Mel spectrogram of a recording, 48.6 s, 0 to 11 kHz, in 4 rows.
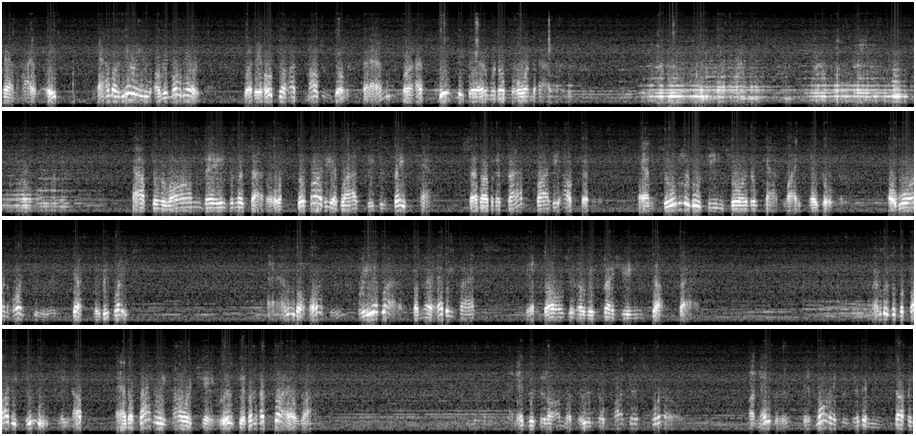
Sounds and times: Speech: 0.0 - 7.4, 13.9 - 20.0, 20.6 - 23.4, 24.0 - 26.0, 27.8 - 30.7, 31.3 - 33.6, 35.9 - 40.7, 43.2 - 45.6, 46.4 - 48.6
Music: 0.0 - 48.6.

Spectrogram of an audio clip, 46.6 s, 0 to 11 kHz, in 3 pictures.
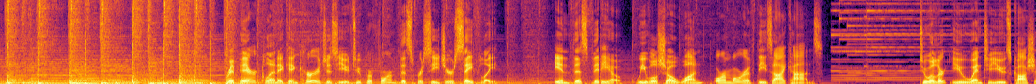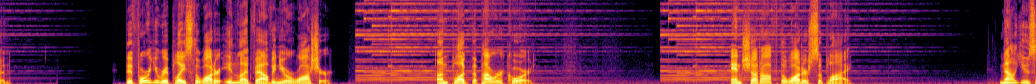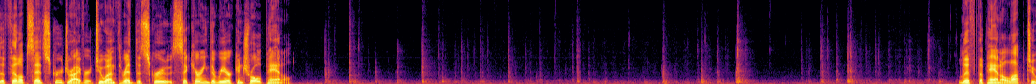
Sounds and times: Speech: 3.4 - 7.5, 8.4 - 12.4, 13.8 - 15.7, 17.4 - 20.5, 22.1 - 23.6, 26.5 - 28.3, 30.6 - 35.5, 45.5 - 46.6.

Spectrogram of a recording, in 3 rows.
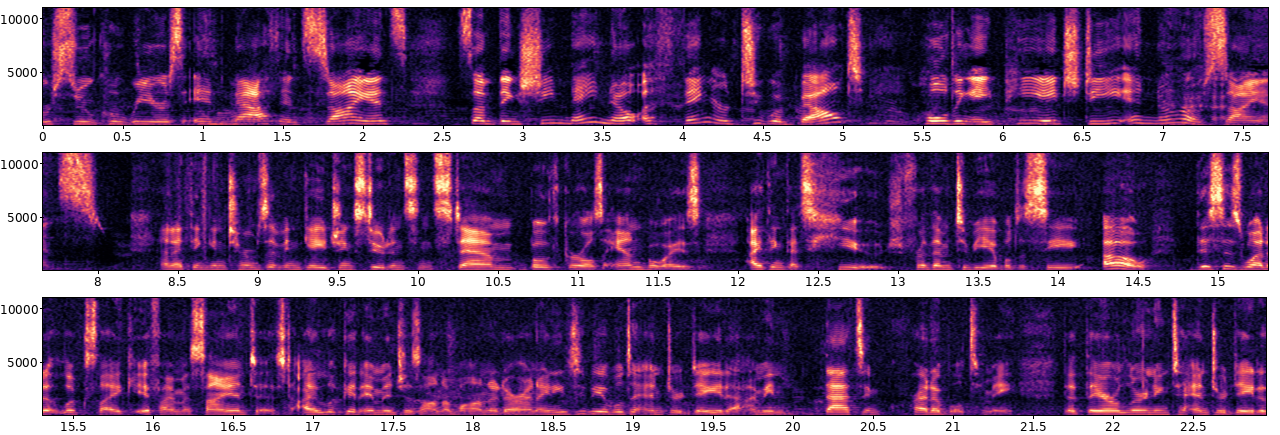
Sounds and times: Speech: 0.0 - 22.9.

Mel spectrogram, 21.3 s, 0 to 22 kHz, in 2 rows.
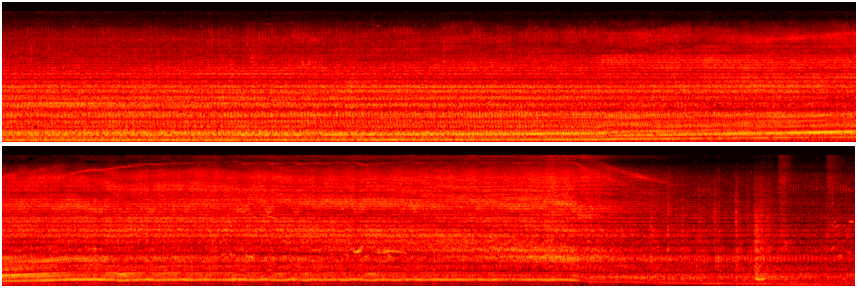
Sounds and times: Car: 0.0 - 21.3
Speech: 13.3 - 15.9.

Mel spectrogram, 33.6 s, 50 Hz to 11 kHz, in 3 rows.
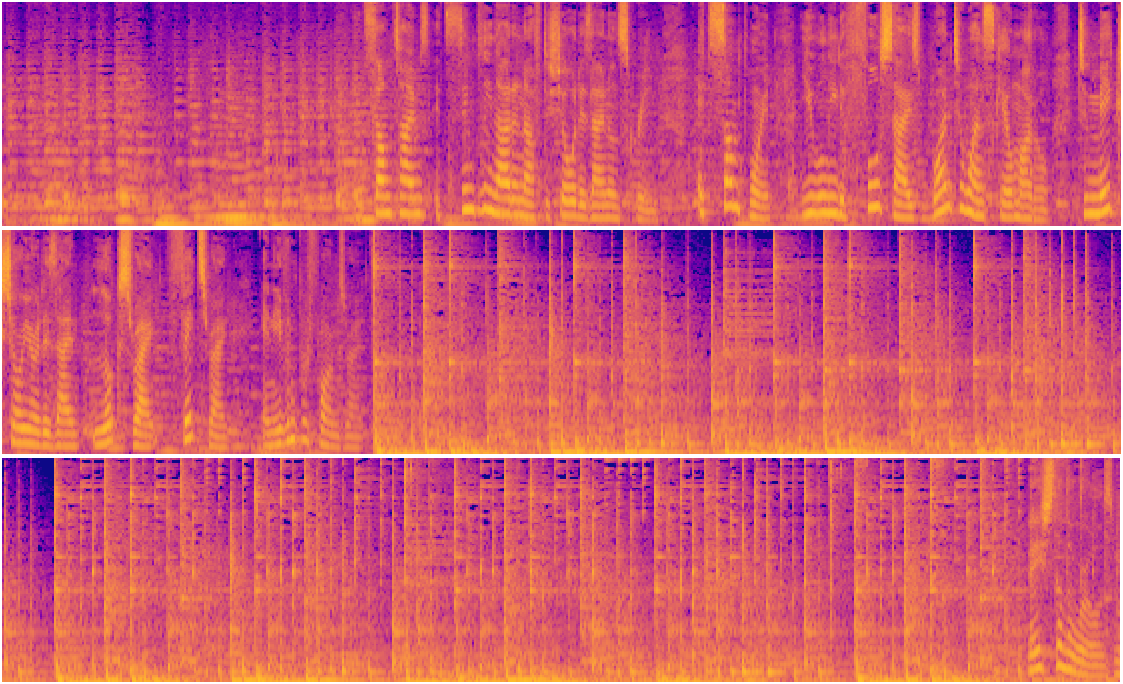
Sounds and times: Music: 0.0 - 33.5
Speech: 3.7 - 14.9, 32.6 - 33.5.

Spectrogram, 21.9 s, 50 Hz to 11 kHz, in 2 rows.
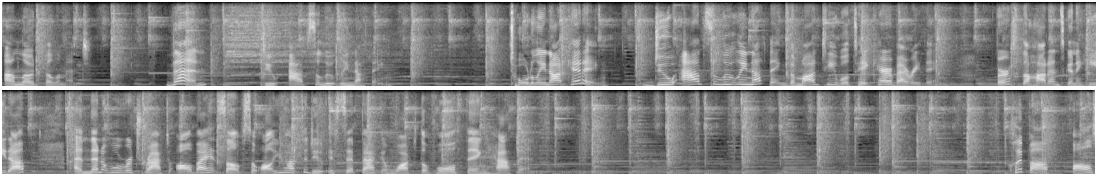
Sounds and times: Speech: 0.0 - 0.9, 1.7 - 3.9, 5.1 - 16.3, 21.0 - 21.8
Music: 0.0 - 21.8.

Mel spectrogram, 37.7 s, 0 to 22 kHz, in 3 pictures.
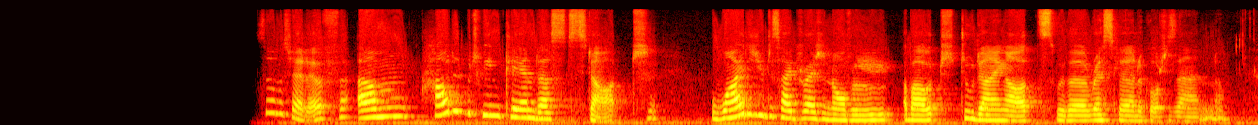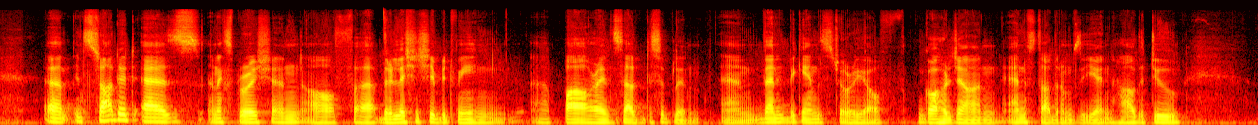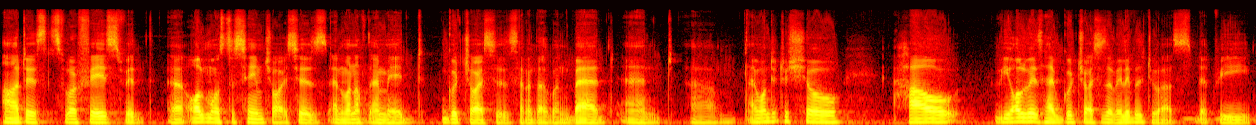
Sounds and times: Speech: 2.6 - 12.3, 13.0 - 24.4, 25.2 - 37.7.

